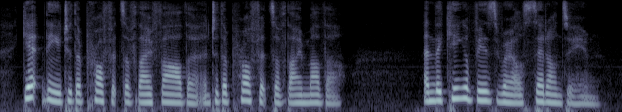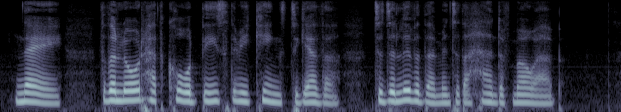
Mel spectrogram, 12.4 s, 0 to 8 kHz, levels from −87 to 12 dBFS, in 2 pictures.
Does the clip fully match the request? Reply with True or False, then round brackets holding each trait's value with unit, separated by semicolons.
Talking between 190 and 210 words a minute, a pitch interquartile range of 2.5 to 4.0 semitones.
True (200 wpm; 3.4 semitones)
